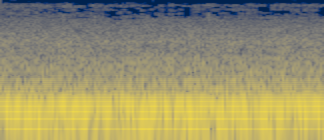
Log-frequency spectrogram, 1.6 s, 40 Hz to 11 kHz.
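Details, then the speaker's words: Mercedes CLK63 AMG convertible, M156 6.3L V8, in for slight misfire and oil leak from failed PCV: deep, steady, quiet rumble with no ticks, knocks or misses, no smoke or smell; engine runs very well. "I don't see any smoke I don't smell anything um engine runs very well like I said the motor's quiet"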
